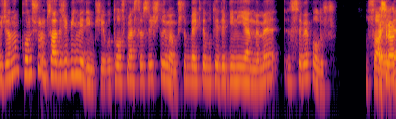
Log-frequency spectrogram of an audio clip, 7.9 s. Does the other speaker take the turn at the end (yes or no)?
yes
